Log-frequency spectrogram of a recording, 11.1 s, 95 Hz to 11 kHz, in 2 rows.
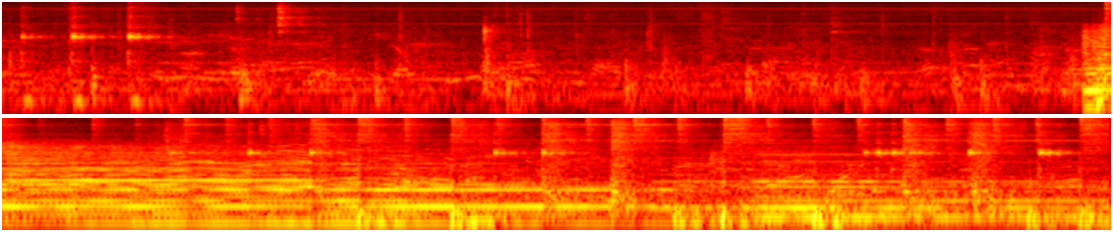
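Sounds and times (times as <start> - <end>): rock band playing live: 5.4 - 11.0.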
